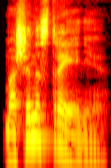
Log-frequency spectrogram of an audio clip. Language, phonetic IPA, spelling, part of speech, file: Russian, [mɐˌʂɨnəstrɐˈjenʲɪje], машиностроение, noun, Ru-машиностроение.ogg
- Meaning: 1. mechanical engineering 2. engineering, the work of an engineer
